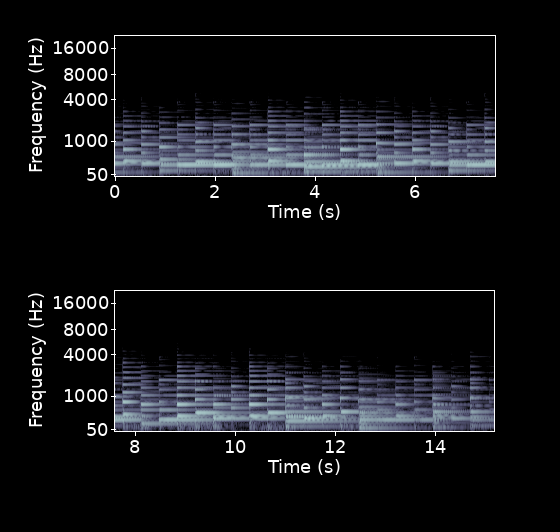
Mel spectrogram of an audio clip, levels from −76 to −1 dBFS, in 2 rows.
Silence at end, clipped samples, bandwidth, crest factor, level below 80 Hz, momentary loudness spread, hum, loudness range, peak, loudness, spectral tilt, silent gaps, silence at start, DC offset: 0 s; under 0.1%; 4.6 kHz; 14 dB; -56 dBFS; 7 LU; none; 3 LU; -12 dBFS; -26 LUFS; -10.5 dB/octave; none; 0 s; under 0.1%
